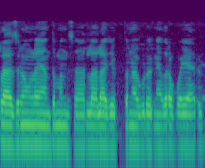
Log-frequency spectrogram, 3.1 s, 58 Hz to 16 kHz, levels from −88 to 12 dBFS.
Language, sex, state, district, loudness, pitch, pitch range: Telugu, male, Andhra Pradesh, Guntur, -19 LUFS, 120 Hz, 120-125 Hz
